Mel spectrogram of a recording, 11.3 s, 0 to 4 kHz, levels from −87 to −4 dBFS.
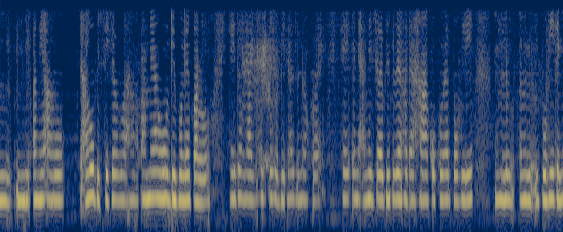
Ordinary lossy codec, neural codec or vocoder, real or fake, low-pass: none; codec, 16 kHz in and 24 kHz out, 0.6 kbps, FireRedTTS-2 codec; fake; 3.6 kHz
